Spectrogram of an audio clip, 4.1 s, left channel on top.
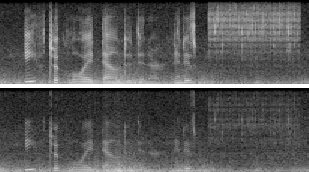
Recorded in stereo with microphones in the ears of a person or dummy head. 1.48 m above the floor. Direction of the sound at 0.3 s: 45° left (ahead or behind).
